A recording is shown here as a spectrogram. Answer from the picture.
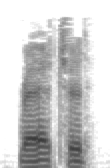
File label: "wretched", english; adjectives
